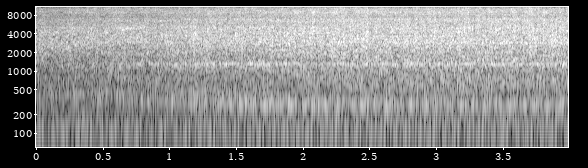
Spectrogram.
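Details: Chevy Caprice LT1 V8 idling with old Super 44 mufflers, before sealing with red high-temp gasket maker: low, lumpy idle with pulsing exhaust puff about two beats a second; manifold exhaust leak at the port.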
